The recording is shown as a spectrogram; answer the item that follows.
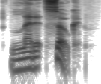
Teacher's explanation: The T in let connects to it, so it sounds like a D.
